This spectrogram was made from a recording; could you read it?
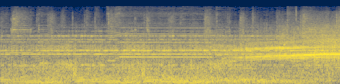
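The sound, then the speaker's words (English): A loud, steady engine roar runs throughout, with a buzzing harmonic drone and a rising whine toward the end. It is a cartoon motorcycle sound effect, like a Hanna-Barbera Roadrunner sound, revving past. “I mean, listen to these motorcycles.”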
